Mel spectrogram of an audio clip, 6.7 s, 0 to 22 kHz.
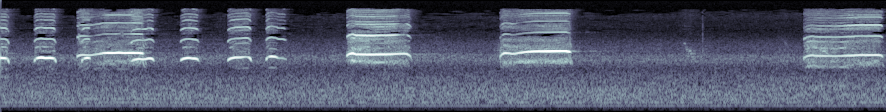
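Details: Two hungry Ospreys at a Hellgate Canyon nest in Montana, August 2013, as a fish arrives: a quick run of short high chirps, then three long, loud, level whistles with a gap before the last.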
